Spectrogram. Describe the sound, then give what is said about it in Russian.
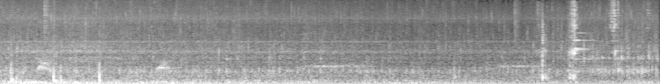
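Water boiling in a pot gives a steady bubbling, hissing rush that runs throughout, with a few brief sharp clinks near the end. “Настя смотрит на кипящую воду.”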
